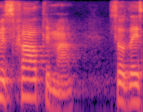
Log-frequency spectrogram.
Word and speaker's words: Fatima: Then the name Fatima, it's a common name, Fatima, is Mm-hmm. actually Fatima Tun. Fatima, the t sound at the end.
